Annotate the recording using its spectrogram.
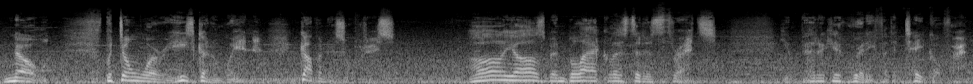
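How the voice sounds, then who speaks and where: A man's voice: on the high side, very animated, a little slow, background noise. A man playing a crude, taunting gangster thug in a video game. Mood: smug, threatening. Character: cocky vengeful gangster thug, crude and menacing.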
